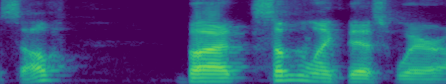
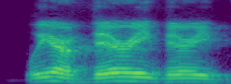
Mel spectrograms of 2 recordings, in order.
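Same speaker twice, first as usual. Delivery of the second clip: ordinary talk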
